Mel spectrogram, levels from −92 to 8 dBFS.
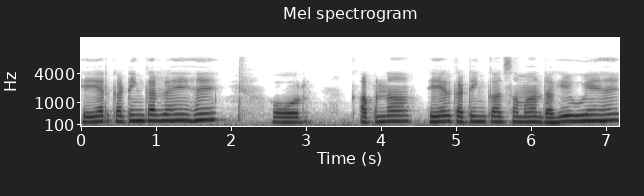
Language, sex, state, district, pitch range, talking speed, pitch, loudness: Hindi, male, Uttar Pradesh, Hamirpur, 175-210 Hz, 115 wpm, 185 Hz, -14 LUFS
